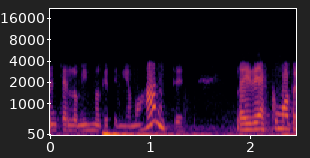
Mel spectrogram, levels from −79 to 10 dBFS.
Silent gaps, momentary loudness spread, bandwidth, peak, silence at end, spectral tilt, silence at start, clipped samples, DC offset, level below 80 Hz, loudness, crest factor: none; 10 LU; 4.1 kHz; -10 dBFS; 0 s; -7.5 dB/octave; 0 s; under 0.1%; under 0.1%; -32 dBFS; -28 LUFS; 16 dB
